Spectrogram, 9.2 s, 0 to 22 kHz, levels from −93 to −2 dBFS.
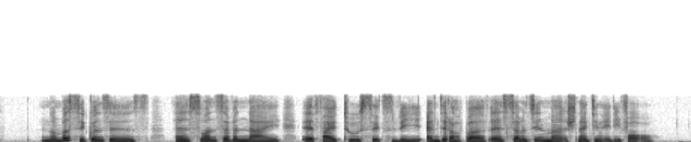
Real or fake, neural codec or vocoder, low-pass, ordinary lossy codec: real; none; 7.2 kHz; none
